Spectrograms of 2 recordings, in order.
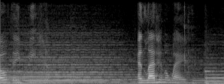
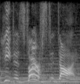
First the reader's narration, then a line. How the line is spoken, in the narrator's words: They cried out in reply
